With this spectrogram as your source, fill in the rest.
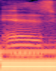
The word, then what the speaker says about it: hay: So it has 2 important functions and uses. One is to show the existence of something. It usually uses the impersonal form of I, which is spelled Hay, which means there is or there are.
